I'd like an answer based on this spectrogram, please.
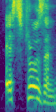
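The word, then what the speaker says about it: estrogen: hormone कौन सा है एस्ट्रोजन लिखा जाता है स्पेलिंग ओ से प्रोनाउंस करते हैं तो ओ साइलेंट एस्ट्रोजन ये एस्ट्रोजन है इसी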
